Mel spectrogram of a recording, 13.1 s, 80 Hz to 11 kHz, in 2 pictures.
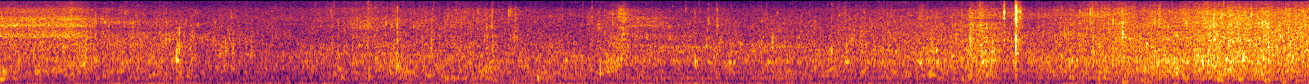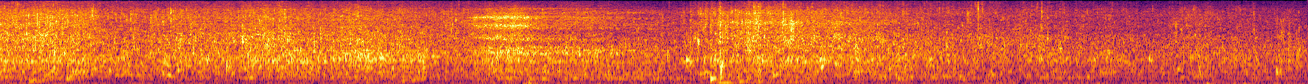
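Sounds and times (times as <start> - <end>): water lapping against rocks: 0.0 - 13.0.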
